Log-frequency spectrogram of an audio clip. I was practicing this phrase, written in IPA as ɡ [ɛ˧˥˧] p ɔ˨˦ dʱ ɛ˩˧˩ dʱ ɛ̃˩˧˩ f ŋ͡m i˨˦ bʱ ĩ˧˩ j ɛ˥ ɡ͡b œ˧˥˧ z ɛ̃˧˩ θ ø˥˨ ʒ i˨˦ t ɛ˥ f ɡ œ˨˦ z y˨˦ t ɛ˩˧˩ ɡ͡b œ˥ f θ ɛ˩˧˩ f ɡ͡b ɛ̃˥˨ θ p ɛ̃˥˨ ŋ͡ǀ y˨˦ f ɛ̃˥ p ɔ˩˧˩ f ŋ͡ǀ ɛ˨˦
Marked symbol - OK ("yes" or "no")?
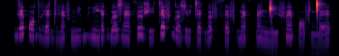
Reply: yes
